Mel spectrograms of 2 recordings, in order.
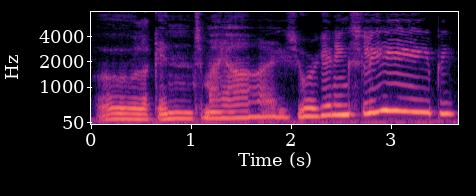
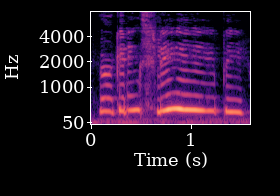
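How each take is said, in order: First: Slow, lilting mock hypnotist. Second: Much higher, slow sing-song hypnotist; hammed-up hypnotist. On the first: Teasing viewers as a hypnotist, slow hypnotic drone. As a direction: drone it slowly like a stage hypnotist. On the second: Repeating the hypnotist line to viewers, higher and hammier. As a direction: push the hypnotist voice up and over the top.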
